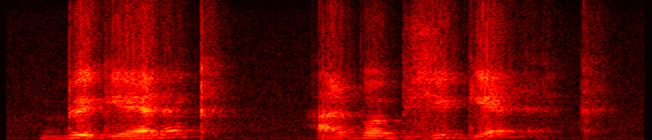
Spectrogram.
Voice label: bygelek, Kurpie; slownik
